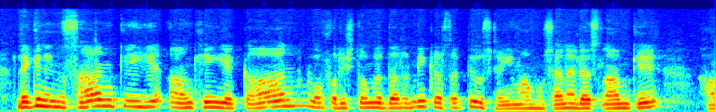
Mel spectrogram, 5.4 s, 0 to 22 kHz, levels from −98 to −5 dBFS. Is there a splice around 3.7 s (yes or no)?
yes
